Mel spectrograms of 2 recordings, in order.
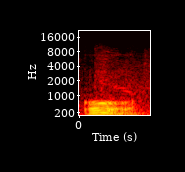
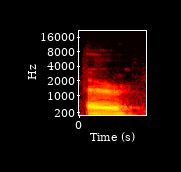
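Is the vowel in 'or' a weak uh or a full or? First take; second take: full or; weak uh. First: The vowel is a full or sound. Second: The vowel is reduced to a weak uh. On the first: This is the speaker's own accent. "where I would normally say or" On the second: This is another speaker's accent. "He says er"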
